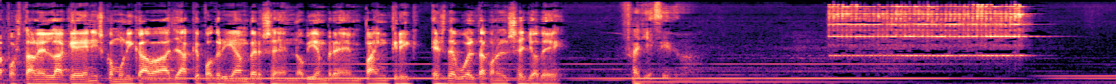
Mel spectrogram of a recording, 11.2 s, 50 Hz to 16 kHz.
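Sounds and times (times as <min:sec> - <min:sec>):
speech: 0:00.1 - 0:07.0
telephone ringing: 0:08.3 - 0:11.0.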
